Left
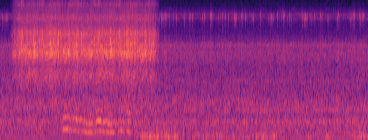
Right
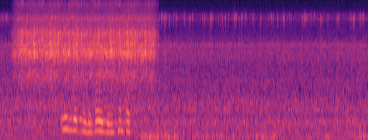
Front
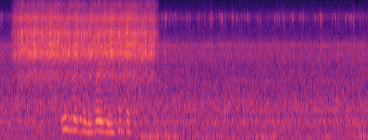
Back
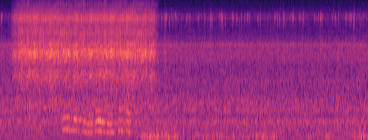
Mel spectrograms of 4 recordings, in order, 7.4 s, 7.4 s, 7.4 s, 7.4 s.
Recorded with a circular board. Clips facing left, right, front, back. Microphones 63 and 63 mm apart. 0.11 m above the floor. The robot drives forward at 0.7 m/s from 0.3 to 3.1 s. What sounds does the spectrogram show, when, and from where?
1.2 s a woman speaking: 65° right, 3 m; by 2.6 s 85° right, 3 m
2.7 s a rattle: 110° left, 1.2 m; by 7.4 s 130° left, 1.3 m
